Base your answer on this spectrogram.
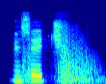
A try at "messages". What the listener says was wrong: S, ada S-nya gimana? Messages. Jadi kalau misalnya emang ada ES, ya paksain aja messages.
